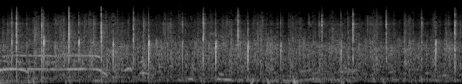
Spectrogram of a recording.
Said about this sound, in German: Und wir möchten die alle mal unter tosendem Applaus auf die Bühne bitten.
